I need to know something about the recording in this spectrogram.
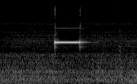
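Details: A single short, steady, high-pitched electronic beep from an LTV-1200 mechanical ventilator control panel during setup and patient-category selection, over quiet room hum; ventilator beep.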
